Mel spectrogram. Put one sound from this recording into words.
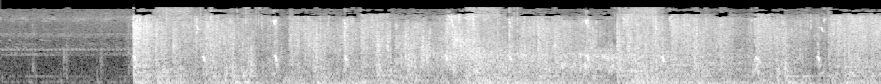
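A pickaxe chops rapidly into wood.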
